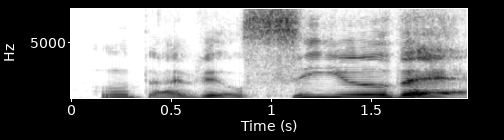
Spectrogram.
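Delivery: creepy put-on German accent, low and hushed. Trying out a line while making it more German, put-on German accent. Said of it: "make it more of a German uh, laugh".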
